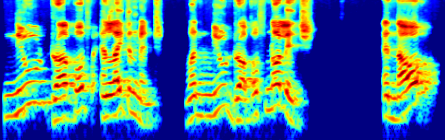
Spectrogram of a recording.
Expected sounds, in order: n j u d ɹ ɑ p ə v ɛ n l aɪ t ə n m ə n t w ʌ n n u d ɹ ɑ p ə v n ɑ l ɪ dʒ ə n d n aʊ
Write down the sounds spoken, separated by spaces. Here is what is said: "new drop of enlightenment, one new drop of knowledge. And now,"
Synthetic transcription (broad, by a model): n j u d ɹ ɑ p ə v ɛ n l aɪ t ə n m ə n t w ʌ n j u d ɹ ɑ p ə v n ɑ l ɪ dʒ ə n d n aʊ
